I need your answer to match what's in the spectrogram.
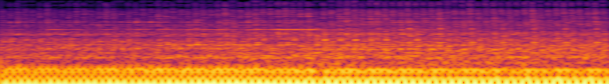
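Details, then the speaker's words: Large Hobart welder engine with a newly wired fuel pump: a deep, even low thump at steady speed with no misfires or rattles; normal running. "Like I said, it runs good."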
